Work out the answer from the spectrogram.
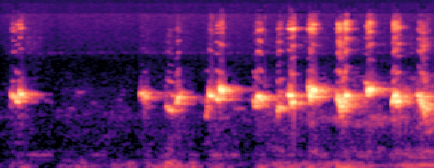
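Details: Female yellow-vented bulbul in breeding condition calling the male: after a short opening note and a pause, a quick run of bright chirps, repeated about twice per second, some dipping and rising, with faint low rumble beneath.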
